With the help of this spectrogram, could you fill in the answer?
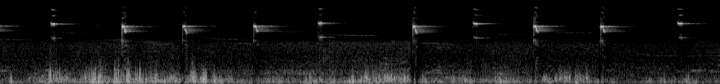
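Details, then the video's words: Javan bush lark repeating short, high, clipped notes roughly every two-thirds of a second in a steady series, with a soft low rumble underneath. "branjangan javanica"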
